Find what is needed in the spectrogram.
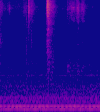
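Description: A pen writing, with faint scratching strokes and one sharp click about a second in, over a steady low hum.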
